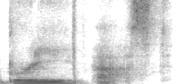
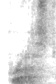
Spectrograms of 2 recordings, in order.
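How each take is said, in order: First: The word is split into two syllables. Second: The word is said as one syllable. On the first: The speaker calls it wrong. "We're not saying bre-ast" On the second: The speaker calls it right. "just breast, all one syllable"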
